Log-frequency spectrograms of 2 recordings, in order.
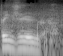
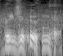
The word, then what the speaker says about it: bijou: me in the comments what's bizu in french well it's actually beat you in french it's bijou now what is it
